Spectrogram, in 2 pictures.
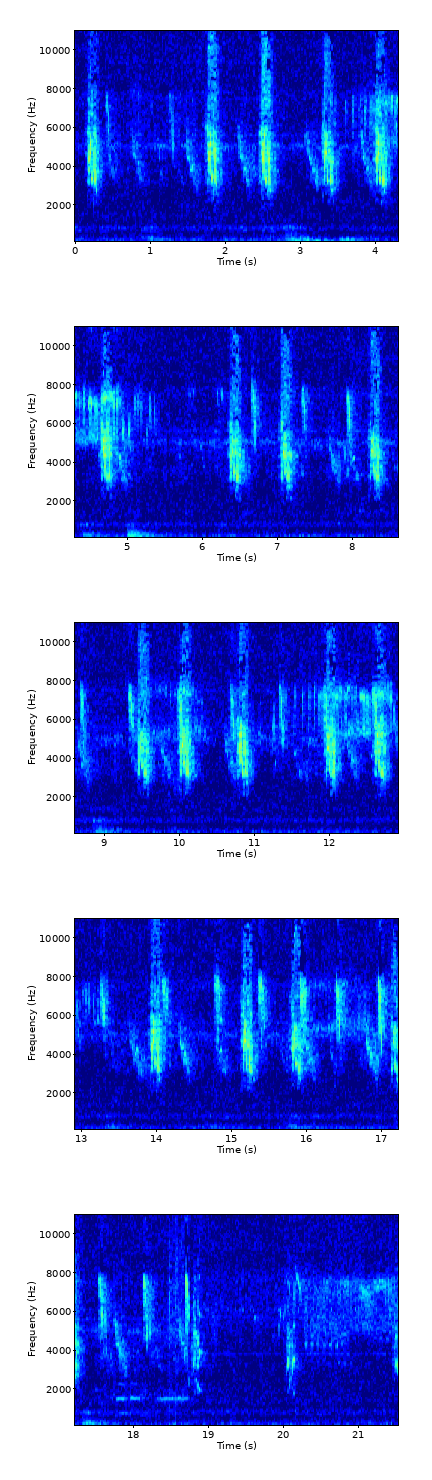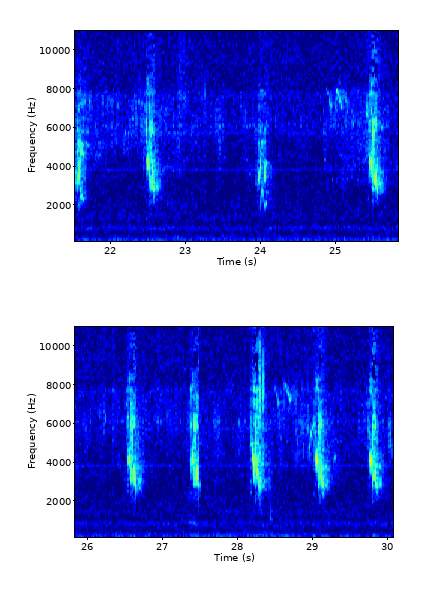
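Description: A small bird repeating a short, high, falling chirp about once a second, with a fainter second bird singing now and then. A few soft low thumps come about three to five seconds in.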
